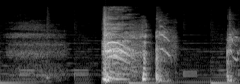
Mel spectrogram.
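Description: Background music with a steady beat. About a second in, a man coughs loudly into his fist for just under a second.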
